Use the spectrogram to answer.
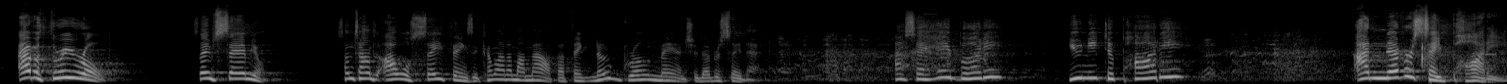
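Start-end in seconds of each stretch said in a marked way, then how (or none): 9.2-11.8 put-on baby talk, much slower. A father retells how he talks to his three-year-old son, in baby talk. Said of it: "I'll start talking this baby talk".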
